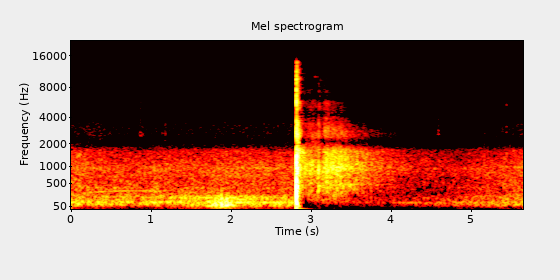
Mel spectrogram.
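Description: A handgun is test-fired after its gun and magazine were cleaned and oiled, giving a single sharp close shot that rings out briefly over faint outdoor wind noise.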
